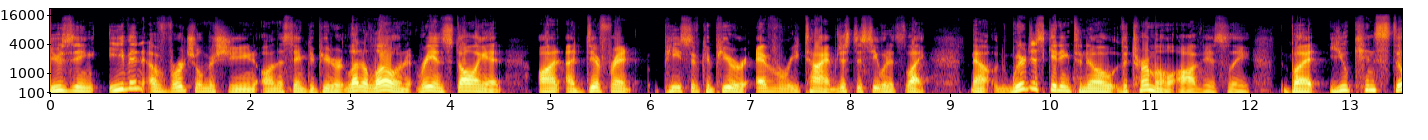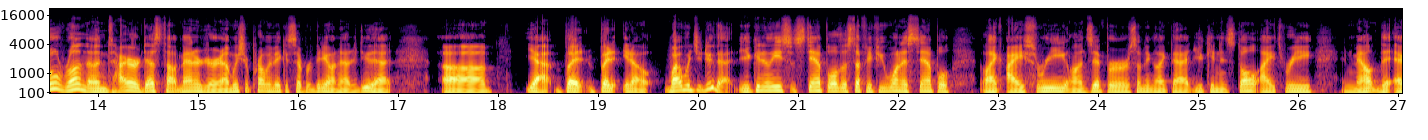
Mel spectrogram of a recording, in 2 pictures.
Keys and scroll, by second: 0.0-27.0 typing.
